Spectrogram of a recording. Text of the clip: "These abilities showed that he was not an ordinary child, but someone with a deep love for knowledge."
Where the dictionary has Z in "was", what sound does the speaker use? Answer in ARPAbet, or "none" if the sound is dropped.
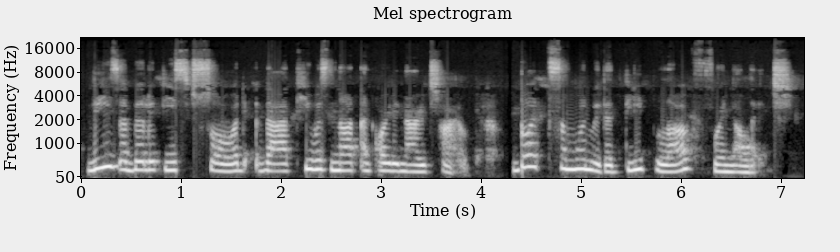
Z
